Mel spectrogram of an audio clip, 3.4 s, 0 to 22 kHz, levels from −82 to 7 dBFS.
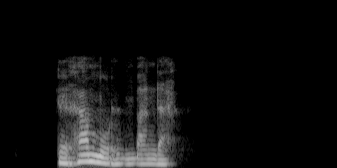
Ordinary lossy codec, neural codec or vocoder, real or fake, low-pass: Opus, 24 kbps; codec, 16 kHz, 16 kbps, FreqCodec, smaller model; fake; 5.4 kHz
